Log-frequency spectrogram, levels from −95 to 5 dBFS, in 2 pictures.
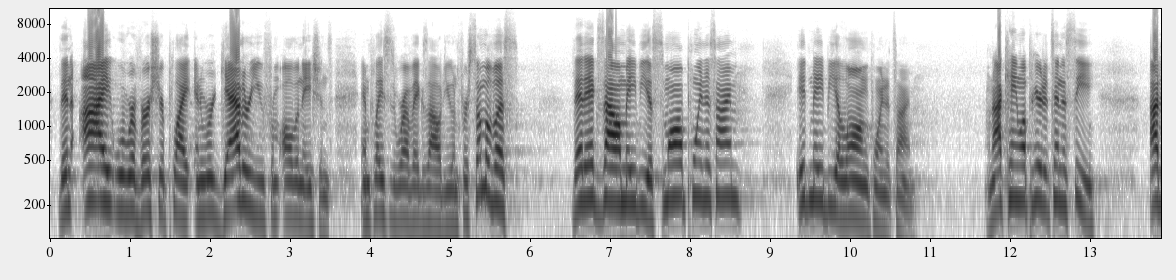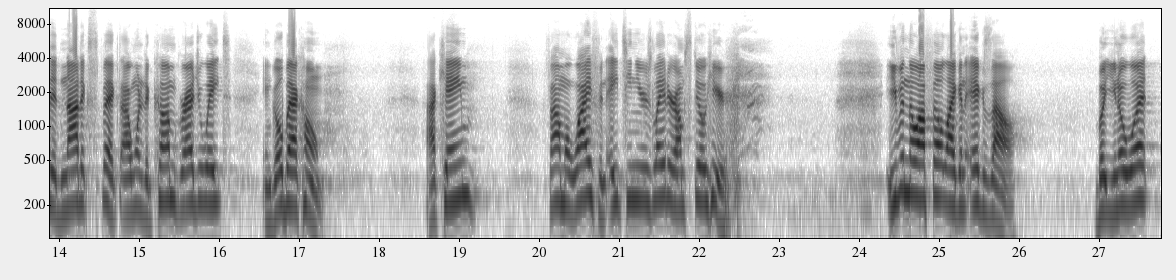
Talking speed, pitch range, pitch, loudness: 180 wpm, 170-225 Hz, 205 Hz, -17 LUFS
